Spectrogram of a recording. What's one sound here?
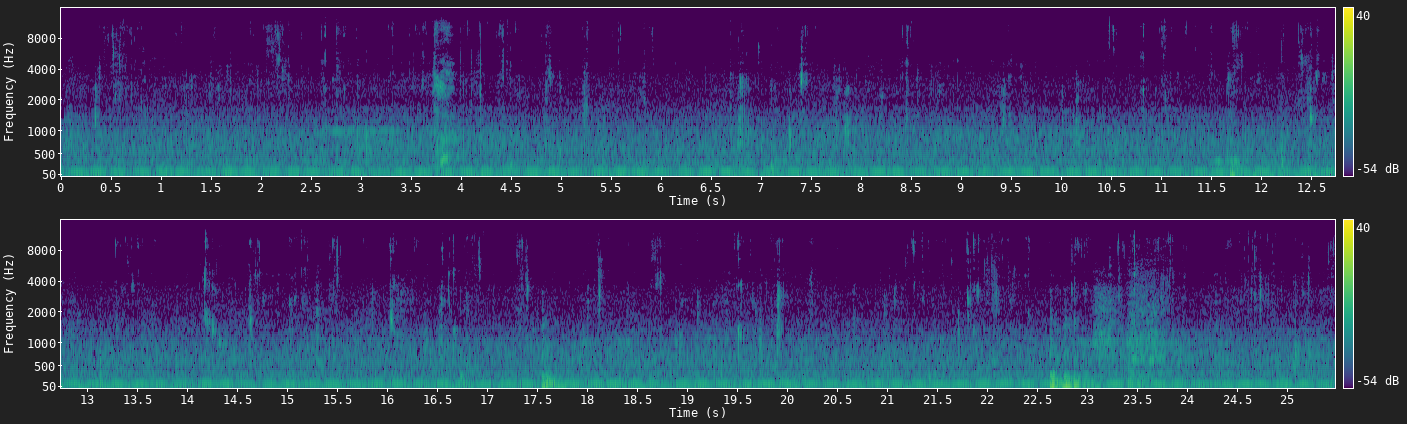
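Fingers squish and mix rice on a plate, close to a microphone.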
